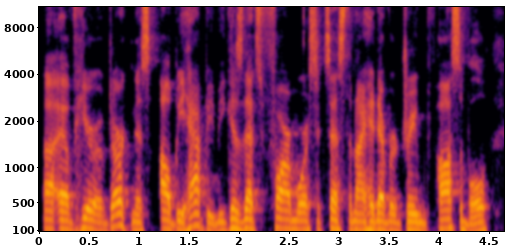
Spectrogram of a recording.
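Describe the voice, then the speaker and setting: A man's voice: mid-range voice, quick pace, a little mellow. A man speaking as an interview guest, telling his own story casually and candidly, acting out quoted thoughts as he explains. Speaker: guest author.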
